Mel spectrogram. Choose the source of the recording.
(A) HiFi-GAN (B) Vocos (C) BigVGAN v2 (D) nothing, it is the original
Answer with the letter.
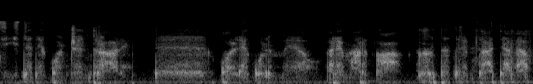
D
